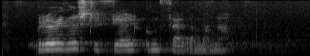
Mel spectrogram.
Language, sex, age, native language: Icelandic, female, 18-19, Icelandic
